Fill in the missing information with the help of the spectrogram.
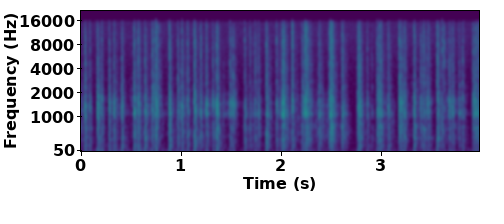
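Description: Fingernails rapidly tap the clear plastic blister holding white plastic paint palettes on a cardboard card, held in the hand. About 25 quick, dry, hollow clicks ring out, with a mid-pitched plasticky tone around 1 kHz and almost no decay between taps.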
